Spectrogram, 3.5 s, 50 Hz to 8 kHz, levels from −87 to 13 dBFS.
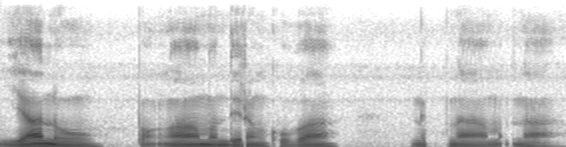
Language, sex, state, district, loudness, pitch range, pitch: Garo, male, Meghalaya, South Garo Hills, -21 LUFS, 80-110 Hz, 95 Hz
